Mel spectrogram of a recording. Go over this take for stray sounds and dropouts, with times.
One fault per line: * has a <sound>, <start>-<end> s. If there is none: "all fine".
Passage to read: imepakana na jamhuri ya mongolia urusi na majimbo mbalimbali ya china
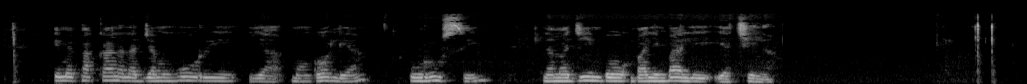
all fine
